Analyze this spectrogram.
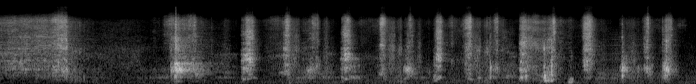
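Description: Drywall taping knife scraping a thin skim coat of thinned joint compound across the wall in one long stroke, then, after a short pause, a run of quick short scrapes as the knife is worked against the edge of a metal mud pan.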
